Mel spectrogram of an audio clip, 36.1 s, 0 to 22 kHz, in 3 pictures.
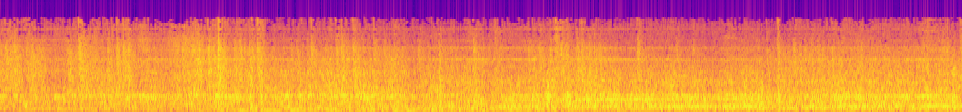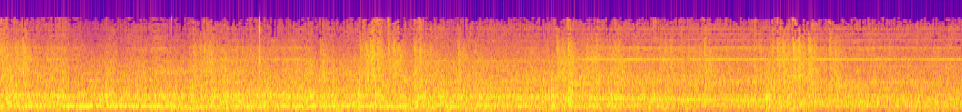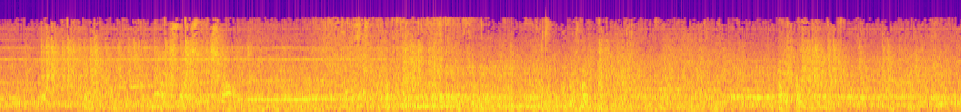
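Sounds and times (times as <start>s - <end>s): clicks and knocks from track: 0.0s - 22.7s, 24.5s - 27.4s, 28.2s - 36.0s
tram wheels running on rail: 0.0s - 36.0s.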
